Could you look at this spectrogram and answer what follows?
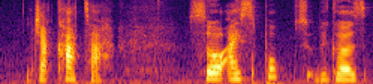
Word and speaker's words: J'kARTA: They said why don't we pronounce pick the phonetics in the word and put the words of it from J apostro k a r t a which will still sound jakata and give it the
